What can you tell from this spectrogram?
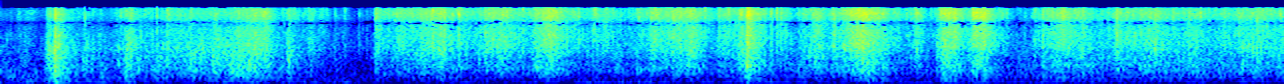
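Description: Plastic packaging of a delivered parcel crinkling and rustling as it is handled and unwrapped, with a few sharper crackles.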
